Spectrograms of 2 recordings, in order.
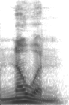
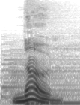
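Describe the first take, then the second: First: An extra schwa vowel comes before the final n. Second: It is said as one syllable without extra vowel.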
